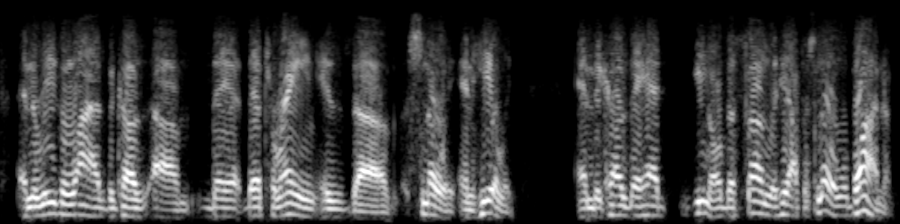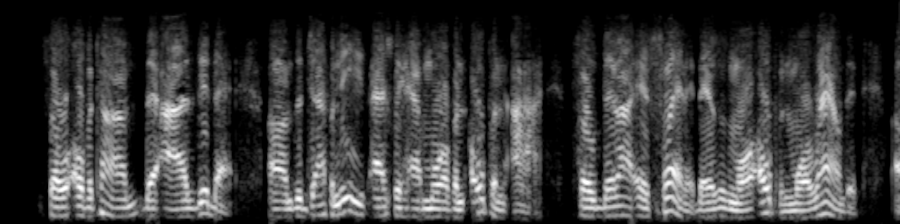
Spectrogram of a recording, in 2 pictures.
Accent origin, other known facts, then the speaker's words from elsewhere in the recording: Laos; He's from Laos. I'm from Laos.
